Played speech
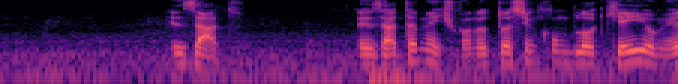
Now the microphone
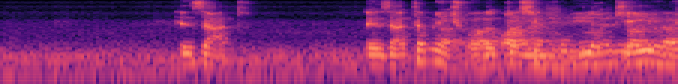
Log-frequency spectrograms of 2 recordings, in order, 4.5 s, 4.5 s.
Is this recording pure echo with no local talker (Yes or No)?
No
